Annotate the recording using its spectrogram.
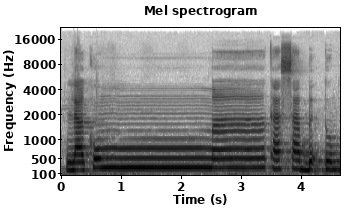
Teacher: membacanya tidak cukup di idghomkan saja tambah didengungkan sehingga membacanya seperti ini lagu meccas abtub jadi minimnya mendengung tidak · ada mim yang bertasjid, sehingga membacanya tidak cukup diidghamkan saja, tambah didengungkan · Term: ghunnah musyaddadah, mimnya mendengung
